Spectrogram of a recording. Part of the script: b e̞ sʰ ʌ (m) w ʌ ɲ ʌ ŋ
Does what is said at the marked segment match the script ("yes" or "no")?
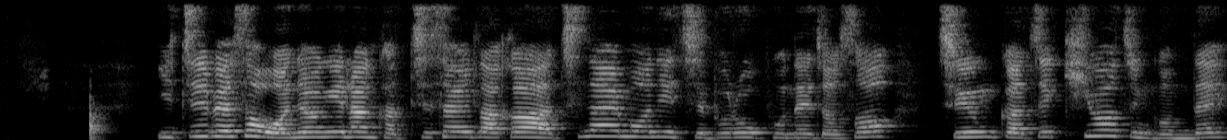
no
